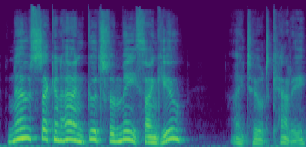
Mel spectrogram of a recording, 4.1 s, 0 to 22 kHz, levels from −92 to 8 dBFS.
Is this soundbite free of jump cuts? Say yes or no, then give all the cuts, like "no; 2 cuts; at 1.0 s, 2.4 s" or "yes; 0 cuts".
yes; 0 cuts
